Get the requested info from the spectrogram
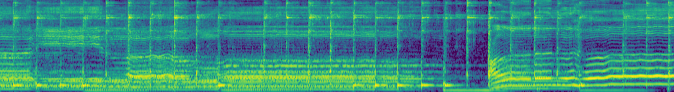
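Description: Al Banjari sholawat: a male lead voice sings long, ornamented held notes of an Arabic devotional song through microphones, over scattered strokes of rebana frame drums and deep low notes. About seven seconds in, the voice slides steeply up into a new phrase.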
